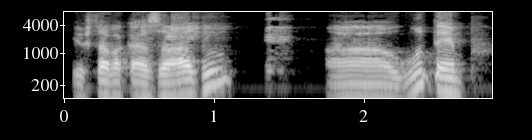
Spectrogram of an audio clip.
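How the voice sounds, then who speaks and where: An older man with a mid-range, animated voice gives a conversational spiritual lecture at normal speed, his tone warm. He's chatty and keeps checking in with his listeners, and the recording has a lo-fi quality.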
